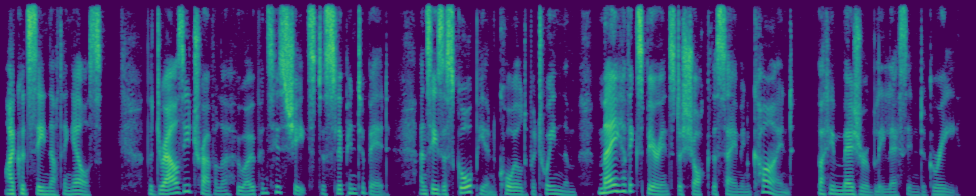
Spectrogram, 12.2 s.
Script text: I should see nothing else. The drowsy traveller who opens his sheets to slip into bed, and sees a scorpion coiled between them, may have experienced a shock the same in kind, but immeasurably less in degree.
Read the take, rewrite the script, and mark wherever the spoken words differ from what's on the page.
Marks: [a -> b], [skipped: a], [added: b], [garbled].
I [should -> could] see nothing else. The drowsy traveller who opens his sheets to slip into bed, and sees a scorpion coiled between them, may have experienced a shock the same in kind, but immeasurably less in degree.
